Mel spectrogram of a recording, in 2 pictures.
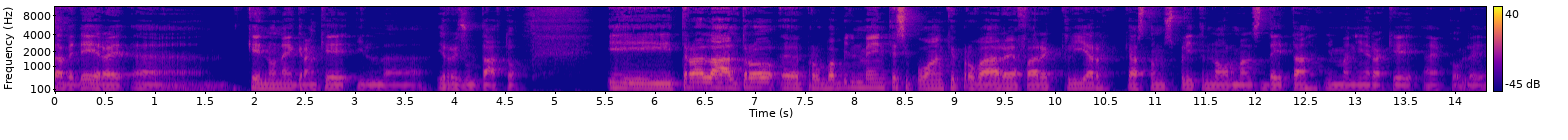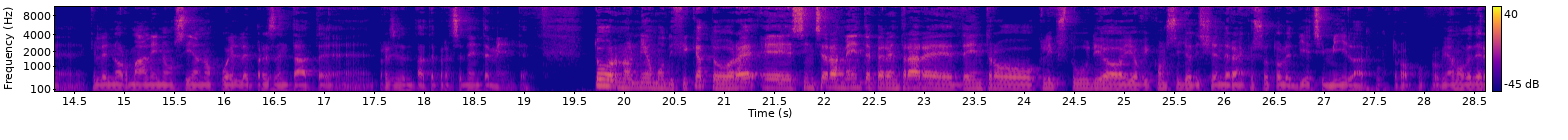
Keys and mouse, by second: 0.6 shift+middle click, 1.2 middle click, 1.9 ctrl+middle click, 2.5 middle click, 3.3 ctrl+middle click, 3.8 middle click, 8.6 click, 10.2 click, 11.4 middle click, 12.0 ctrl+middle click, 12.7 middle click, 15.1 middle click, 19.8 click, 21.1 click, 25.8 click.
